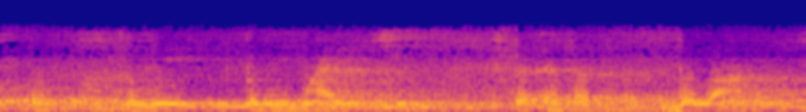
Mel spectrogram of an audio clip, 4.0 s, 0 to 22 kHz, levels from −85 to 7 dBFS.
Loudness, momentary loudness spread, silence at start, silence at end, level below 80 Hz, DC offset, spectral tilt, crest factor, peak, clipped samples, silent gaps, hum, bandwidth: -12 LUFS; 4 LU; 0 s; 0 s; -40 dBFS; under 0.1%; -7.5 dB/octave; 10 dB; 0 dBFS; under 0.1%; none; none; 8 kHz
